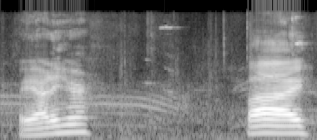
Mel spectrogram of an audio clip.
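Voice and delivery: ordinary delivery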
